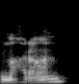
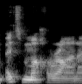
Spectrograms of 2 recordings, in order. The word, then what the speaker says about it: Mihran: My name is Persian. It's pronounced in the dialect Mahran. So it's Mahran. I say Mahran with no H, no K in the middle. It's just an H.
